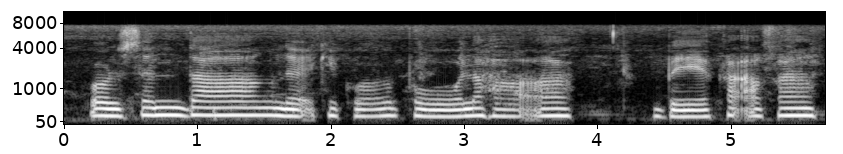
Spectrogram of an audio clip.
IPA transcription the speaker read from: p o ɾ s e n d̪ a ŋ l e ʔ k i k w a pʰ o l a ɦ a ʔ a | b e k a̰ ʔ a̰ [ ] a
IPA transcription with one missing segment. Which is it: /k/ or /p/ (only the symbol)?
k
